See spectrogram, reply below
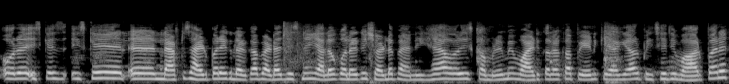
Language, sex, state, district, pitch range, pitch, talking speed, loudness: Hindi, female, Delhi, New Delhi, 230-260 Hz, 245 Hz, 290 wpm, -18 LUFS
